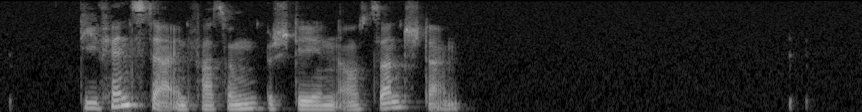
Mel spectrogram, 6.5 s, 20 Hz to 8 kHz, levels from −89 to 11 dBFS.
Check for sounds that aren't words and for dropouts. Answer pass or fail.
pass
